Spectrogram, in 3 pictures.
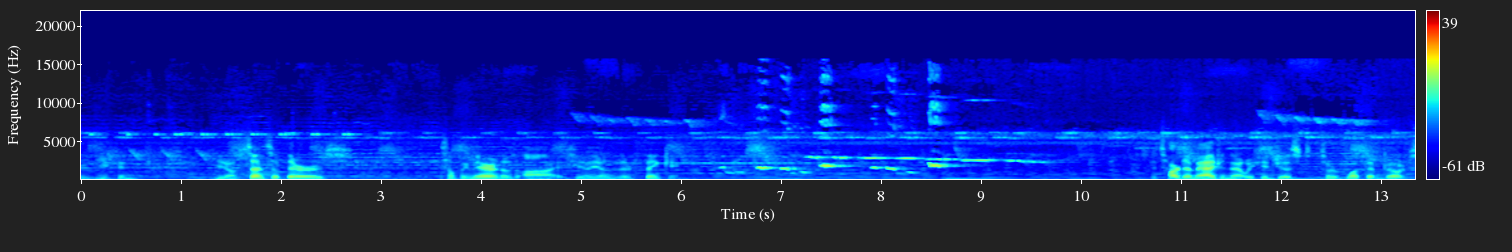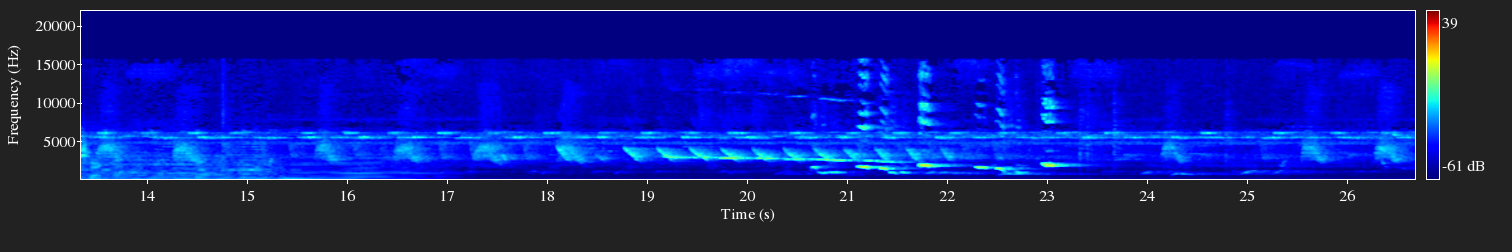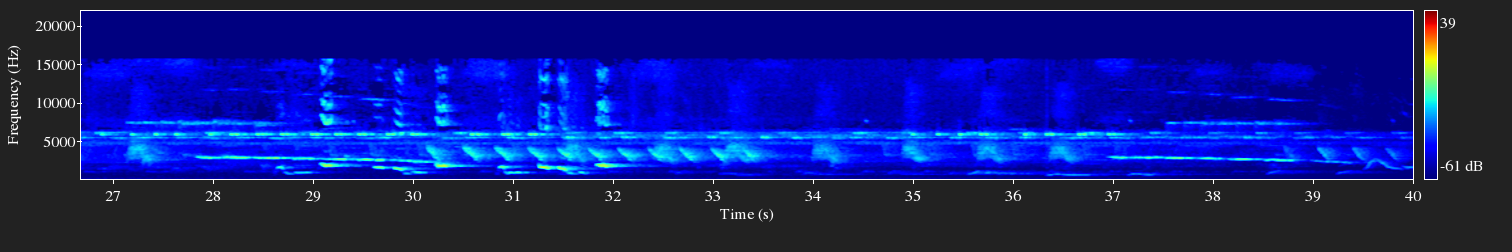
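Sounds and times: bird singing whistles: 5.0 - 10.0, 20.1 - 23.3, 27.3 - 32.2, 35.6 - 40.0.

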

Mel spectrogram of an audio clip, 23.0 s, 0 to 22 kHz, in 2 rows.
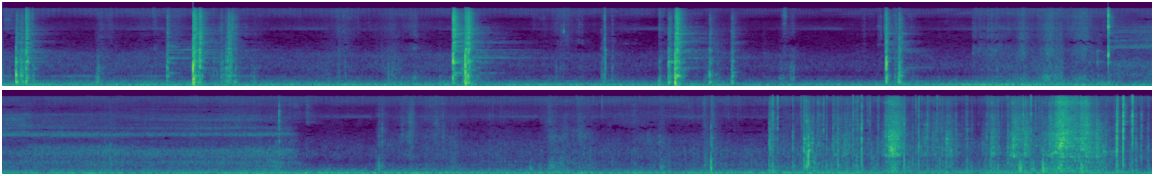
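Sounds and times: steady hiss: 10.7 - 18.6.

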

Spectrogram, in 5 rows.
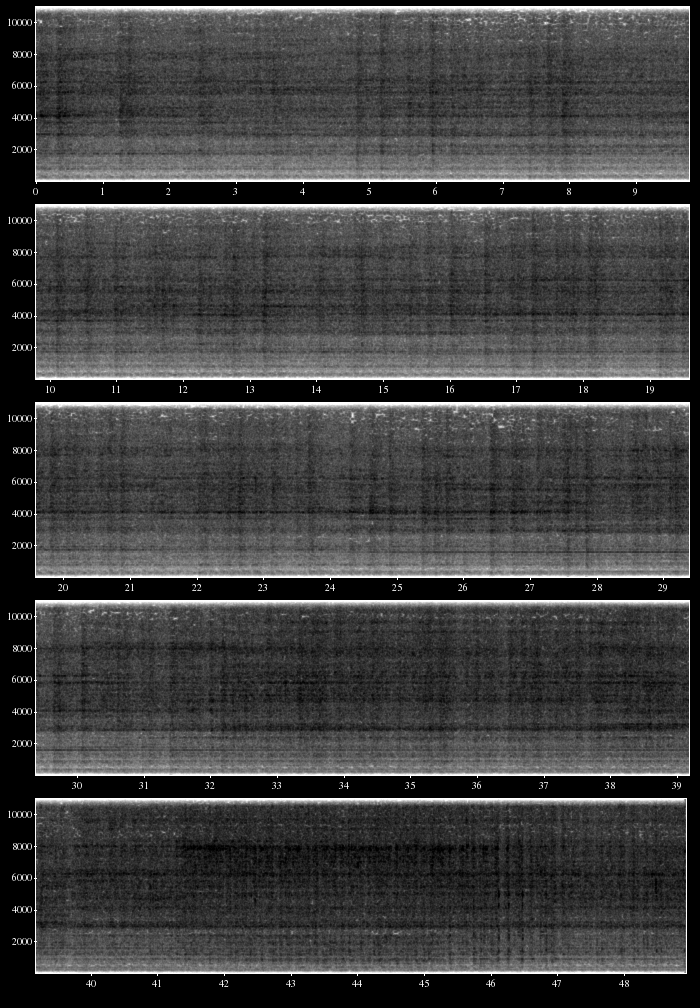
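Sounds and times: band saw cutting metal rod: 38.3 - 48.9.

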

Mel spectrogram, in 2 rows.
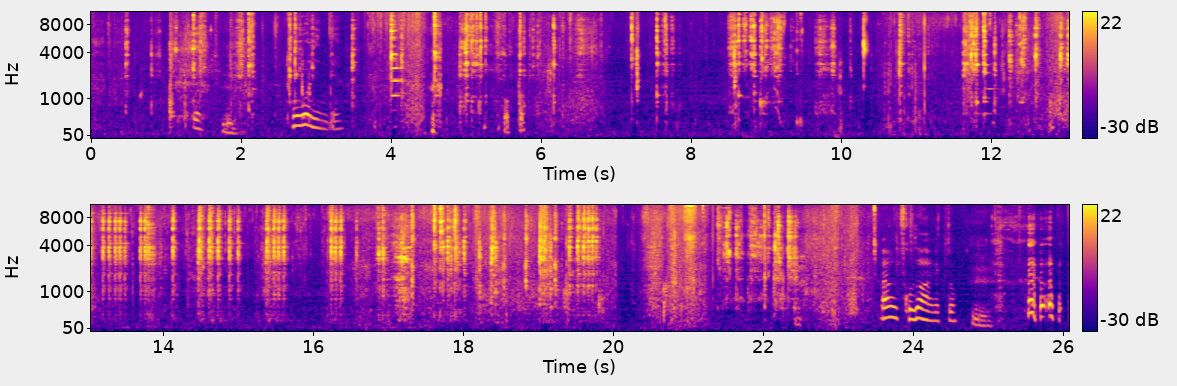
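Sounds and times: utensils clattering on dishes: 0.4 - 6.5, 8.5 - 11.0, 11.6 - 20.0, 21.4 - 22.6.

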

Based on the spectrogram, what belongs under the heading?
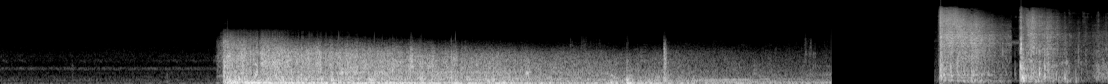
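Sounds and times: long rumble: 1.3 - 8.3.

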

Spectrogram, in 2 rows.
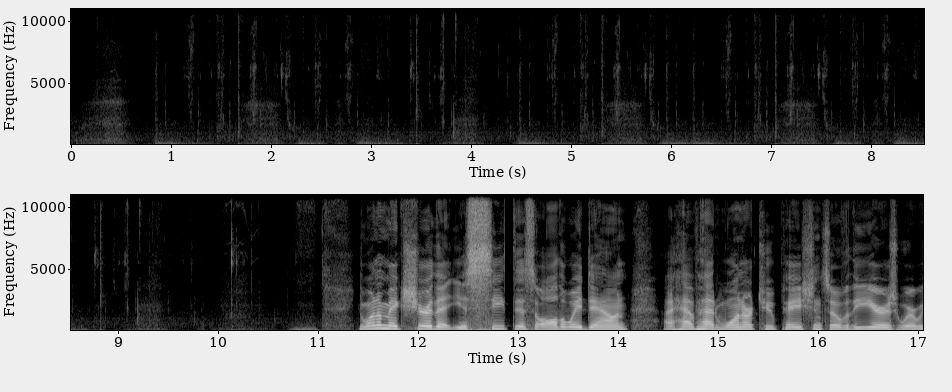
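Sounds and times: hand driver creaking and grinding: 0.8 - 10.6.

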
